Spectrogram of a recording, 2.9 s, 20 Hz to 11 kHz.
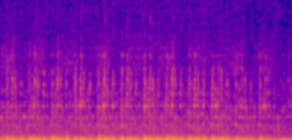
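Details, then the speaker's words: V8 truck with a new, unadjusted out-of-the-box Holley carburetor: steady, even low idle like a sewing machine with very little engine noise, no knocks or misses; a belt makes a little noise and the water pump may sound crunchy. "But listen to that thing just idle like a sewing machine, man. It's outstanding. Very, very little engine noise"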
